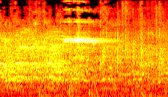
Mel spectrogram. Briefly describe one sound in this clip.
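A referee blows a short, shrill whistle.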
